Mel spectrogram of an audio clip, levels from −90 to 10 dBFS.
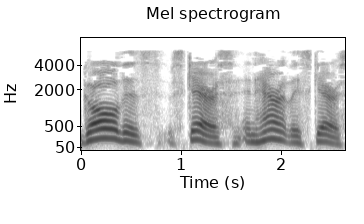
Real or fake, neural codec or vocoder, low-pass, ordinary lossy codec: real; none; 7.2 kHz; MP3, 24 kbps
